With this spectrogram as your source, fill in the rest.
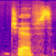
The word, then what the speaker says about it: GIF: Oh, the creator of GIFs said it is pronounced GIF. GIF is with a J and it's peanut butter.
